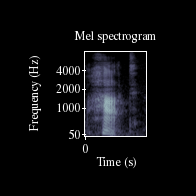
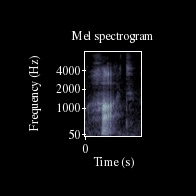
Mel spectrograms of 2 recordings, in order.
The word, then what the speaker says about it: hot: no dicionário da Cambridge, a palavra hot não é pronunciado com A, como se fosse no português, senão seria pronunciado hat. É mais o A americano, que é uma mistura entre o A e o O, que seria o hot.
